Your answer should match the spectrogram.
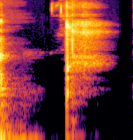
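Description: Mostly near silence: a speaker's pause, with one short breath about a second in.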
